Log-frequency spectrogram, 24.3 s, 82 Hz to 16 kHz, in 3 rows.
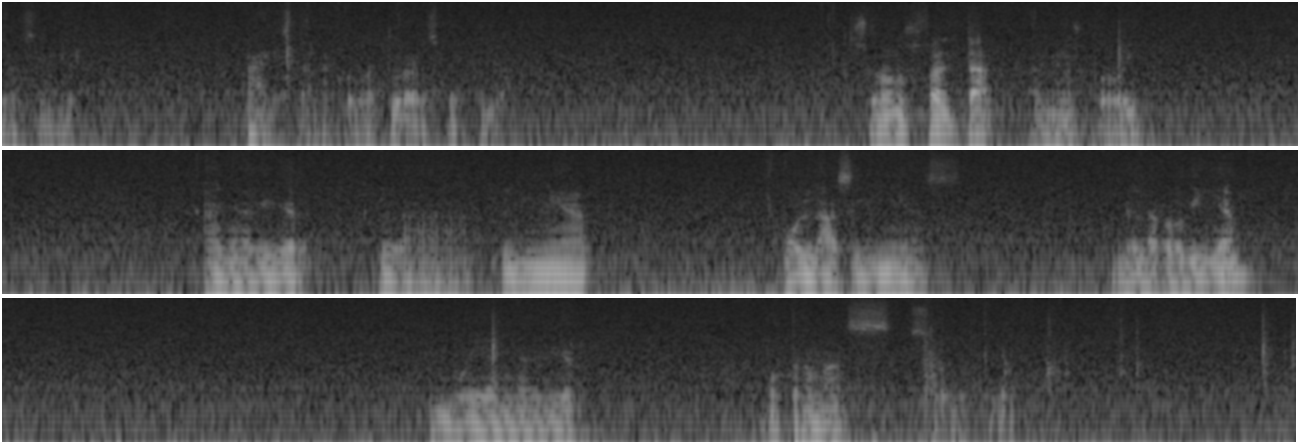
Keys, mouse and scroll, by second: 2.0-2.5 ctrl+scroll down 2, 6.0 click, 7.4-7.8 ctrl+scroll up 2, 10.5 click, 13.0 click, 14.6 click, 16.6 click, 18.3 click, 20.7 click, 22.9 Down, 23.4 Up.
